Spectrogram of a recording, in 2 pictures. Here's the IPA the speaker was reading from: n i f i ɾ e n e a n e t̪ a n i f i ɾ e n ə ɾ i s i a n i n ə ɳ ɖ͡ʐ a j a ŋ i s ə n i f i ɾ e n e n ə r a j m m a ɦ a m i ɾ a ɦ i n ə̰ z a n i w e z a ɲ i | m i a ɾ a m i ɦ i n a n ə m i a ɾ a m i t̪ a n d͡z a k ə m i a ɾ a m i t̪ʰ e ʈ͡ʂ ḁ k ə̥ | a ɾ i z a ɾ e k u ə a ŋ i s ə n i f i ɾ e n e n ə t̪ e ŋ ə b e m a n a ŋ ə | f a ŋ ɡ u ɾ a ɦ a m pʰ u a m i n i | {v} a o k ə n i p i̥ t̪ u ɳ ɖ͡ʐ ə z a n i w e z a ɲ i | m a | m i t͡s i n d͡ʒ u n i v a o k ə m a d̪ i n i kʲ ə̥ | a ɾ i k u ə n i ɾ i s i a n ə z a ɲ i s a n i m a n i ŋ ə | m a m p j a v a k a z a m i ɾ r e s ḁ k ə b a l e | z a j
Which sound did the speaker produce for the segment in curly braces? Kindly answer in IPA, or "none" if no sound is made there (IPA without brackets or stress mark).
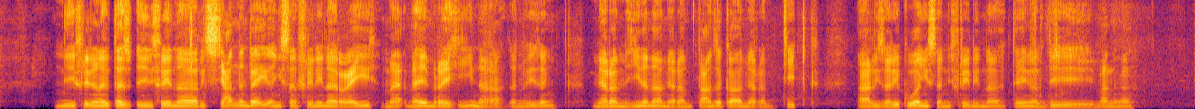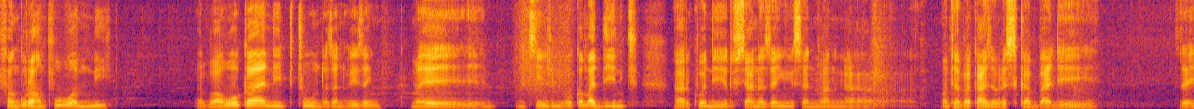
v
